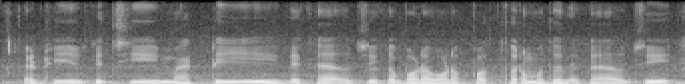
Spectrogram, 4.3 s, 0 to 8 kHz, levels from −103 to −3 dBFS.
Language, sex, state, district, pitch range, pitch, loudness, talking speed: Odia, male, Odisha, Nuapada, 110-120 Hz, 115 Hz, -16 LUFS, 155 wpm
